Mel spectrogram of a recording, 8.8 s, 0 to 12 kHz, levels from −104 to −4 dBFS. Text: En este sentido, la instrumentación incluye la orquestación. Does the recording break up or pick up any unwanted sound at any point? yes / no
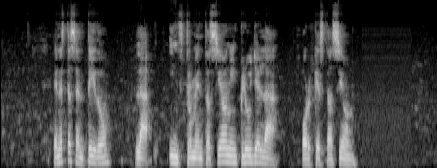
no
